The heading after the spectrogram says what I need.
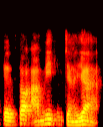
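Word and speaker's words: Tirtaamidjaja: Ya, tulisannya Tirto Amidjaya, tapi bacanya Tirto Amidjaya. DJ itu dibaca J, J saja itu dibaca Y.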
